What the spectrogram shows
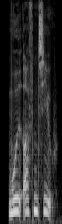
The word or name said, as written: modoffensiv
